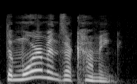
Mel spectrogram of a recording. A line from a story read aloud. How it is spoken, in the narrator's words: suddenly someone shouted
